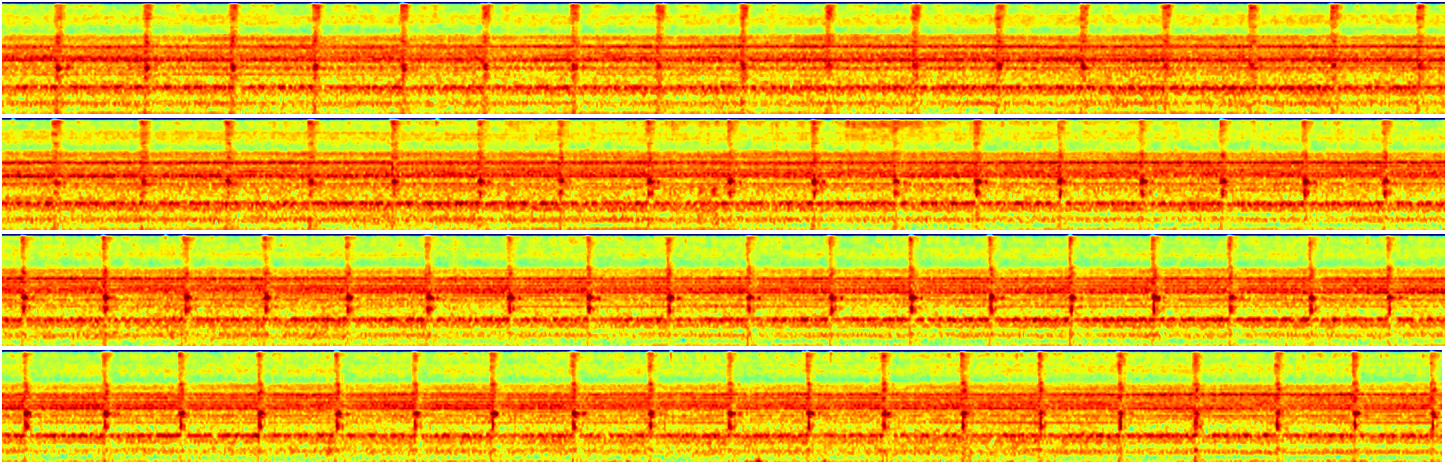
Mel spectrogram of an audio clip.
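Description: Rain gun impact sprinkler running: its swing arm knocks against the nozzle in an even series of sharp clacks, about two to three a second, over the steady hiss of the water jet.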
